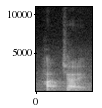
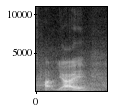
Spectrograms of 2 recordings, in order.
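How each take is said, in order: First: The second word starts with a ch sound. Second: The second word starts with a y sound. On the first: This is how local people say it. "the locals there pronounce it as Hat Chai" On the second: This is how some outsiders say it. "Some people pronounce it as Hat Yai"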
